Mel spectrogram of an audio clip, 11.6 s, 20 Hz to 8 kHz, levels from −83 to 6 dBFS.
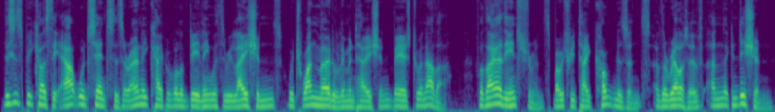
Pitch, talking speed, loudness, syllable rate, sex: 125 Hz, 195 wpm, -18 LUFS, 6.1 syllables/s, male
